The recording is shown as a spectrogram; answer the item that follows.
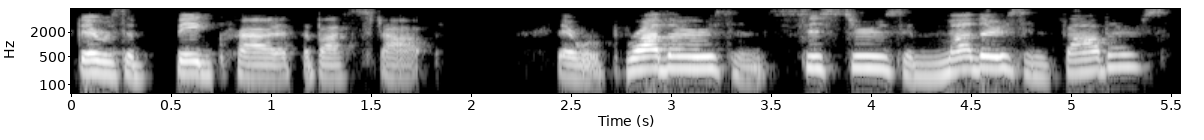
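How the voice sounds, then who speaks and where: A woman reading a children's storybook aloud in an expressive narrating style. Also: medium pitch, moderate pace, dry recording, muffled recording. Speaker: storybook reader.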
